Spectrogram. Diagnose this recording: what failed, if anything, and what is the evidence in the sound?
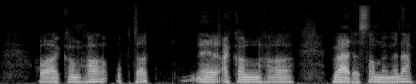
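Generation loss at the codec stage, present throughout the speech. The sound is swirly, smeared and hollow, consonant attacks blur, and nothing remains above 16.7 kHz. This likely comes from about five passes through a lossy codec around 64 kbit/s. Each re-quantisation compounds noise and spectral holes.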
